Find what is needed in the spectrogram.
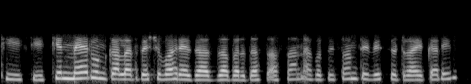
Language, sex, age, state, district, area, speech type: Kashmiri, female, 18-30, Jammu and Kashmir, Bandipora, rural, conversation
